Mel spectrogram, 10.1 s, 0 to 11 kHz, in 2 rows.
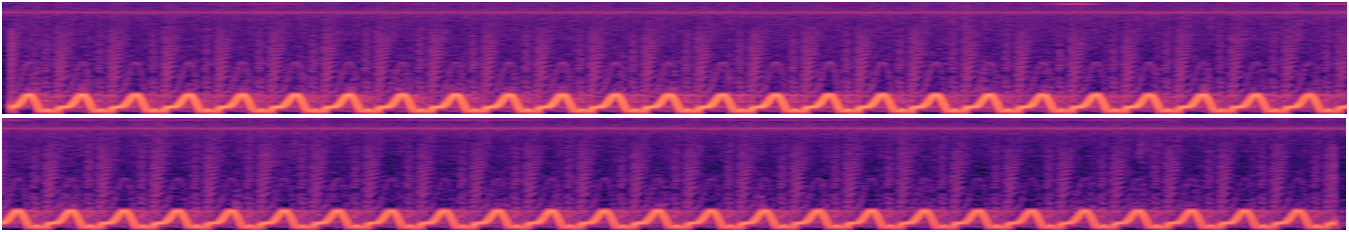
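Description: A computer-generated sonification of the incompressibility function Q² for fifty uniformly spaced eigenangles: a phase-modulated synthetic tone that pulses evenly about five times a second, each pulse a quick sweep in pitch. It is a rather strange sound, played from a laptop through the hall's loudspeakers.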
